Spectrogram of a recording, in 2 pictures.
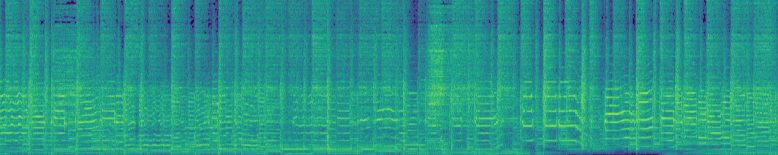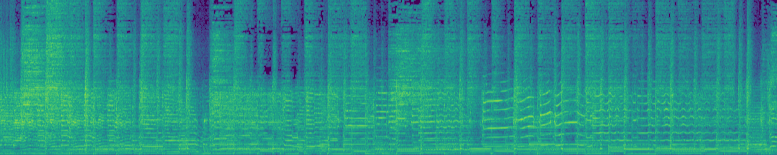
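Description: Live blues band playing an instrumental break, with electric guitar over bass and drums. The low end drops out for a moment about eleven seconds in, then the full band comes back.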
